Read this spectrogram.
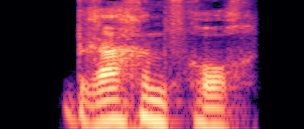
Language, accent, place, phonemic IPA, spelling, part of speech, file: German, Germany, Berlin, /ˈdʁaxn̩ˌfʁʊxt/, Drachenfrucht, noun, De-Drachenfrucht.ogg
- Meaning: dragon fruit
